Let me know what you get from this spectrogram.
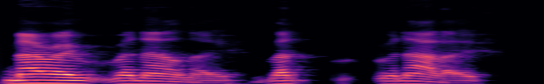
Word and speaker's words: Mauro Ranallo: Mauro Ranallo.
